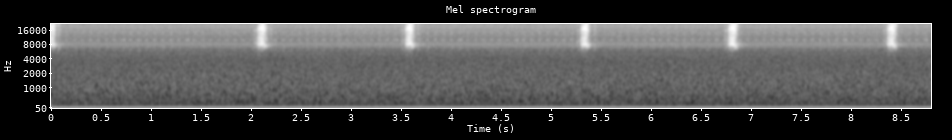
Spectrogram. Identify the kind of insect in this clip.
orthopteran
